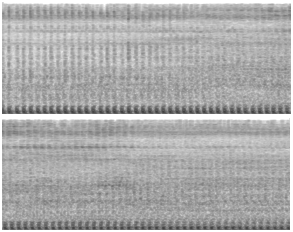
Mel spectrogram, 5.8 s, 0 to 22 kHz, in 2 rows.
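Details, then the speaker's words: 2010 Husaberg FE570 on stock muffler and exhaust, after a pinched and grounded kill-switch wire was fixed: steady, even thumping at about 3.5 beats a second with no misses, idling healthy. "okay take two now I'll fire the bike up so that you guys can hear how she runs stock Muffler complete stock exhaust"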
